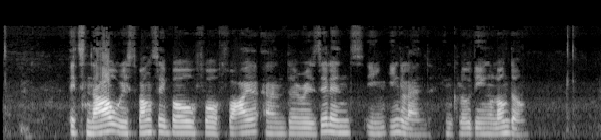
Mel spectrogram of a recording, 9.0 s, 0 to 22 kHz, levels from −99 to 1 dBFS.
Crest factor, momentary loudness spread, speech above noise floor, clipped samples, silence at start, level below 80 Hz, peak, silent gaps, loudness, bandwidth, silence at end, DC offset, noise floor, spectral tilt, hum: 20 dB; 18 LU; 43 dB; under 0.1%; 1.05 s; -62 dBFS; 0 dBFS; none; -19 LUFS; 11.5 kHz; 1.15 s; under 0.1%; -62 dBFS; -7 dB/octave; none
